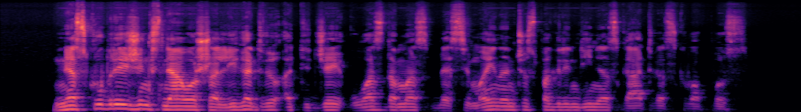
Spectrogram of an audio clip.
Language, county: Lithuanian, Kaunas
